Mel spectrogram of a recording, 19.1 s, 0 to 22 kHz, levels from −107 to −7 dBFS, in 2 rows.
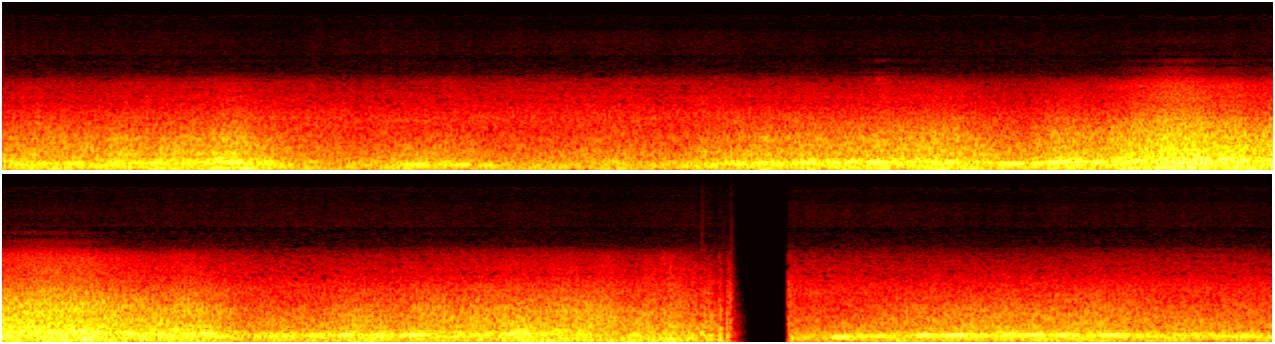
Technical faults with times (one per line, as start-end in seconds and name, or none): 14.73-14.97 repeated packet loss (robotic sound)
14.98-15.41 long network dropout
